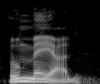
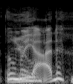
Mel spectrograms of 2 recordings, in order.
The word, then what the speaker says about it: Umayyad: What a double M means. – Umayyad. – Umayyad. I want to pronounce both M's. – I don't think you should. Umayyad. – U-M-M-A-Y-A-D.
